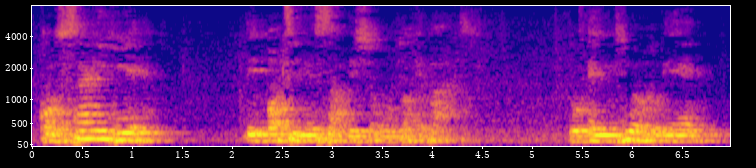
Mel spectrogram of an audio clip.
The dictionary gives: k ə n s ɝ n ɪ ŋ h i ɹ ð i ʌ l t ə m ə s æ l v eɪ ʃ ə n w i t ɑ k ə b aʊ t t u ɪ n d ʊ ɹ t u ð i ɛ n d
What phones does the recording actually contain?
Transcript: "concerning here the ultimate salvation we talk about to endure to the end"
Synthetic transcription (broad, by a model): k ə n s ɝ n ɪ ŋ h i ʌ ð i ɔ t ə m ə s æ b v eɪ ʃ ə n w i t ɑ k ə b aʊ t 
